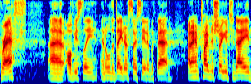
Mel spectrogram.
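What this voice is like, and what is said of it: New Zealand accent. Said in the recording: “if you wondered where my accent was from ... I'm a New Zealander”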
